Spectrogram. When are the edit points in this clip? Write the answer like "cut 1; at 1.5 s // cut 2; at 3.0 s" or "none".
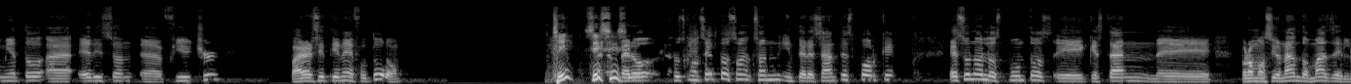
none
